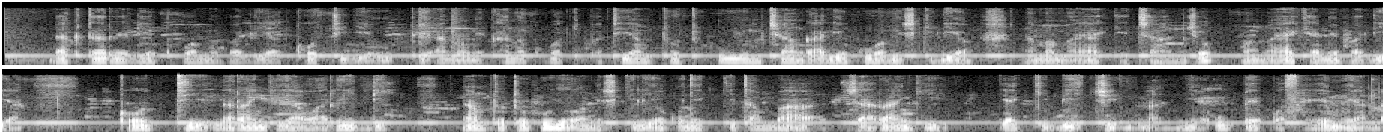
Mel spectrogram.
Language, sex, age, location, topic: Swahili, male, 18-24, Mombasa, health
